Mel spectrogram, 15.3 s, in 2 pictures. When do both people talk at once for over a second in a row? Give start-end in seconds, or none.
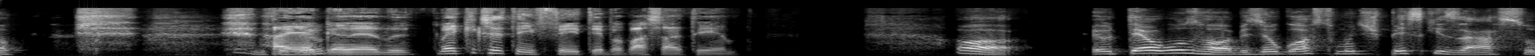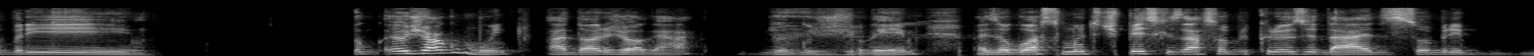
none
